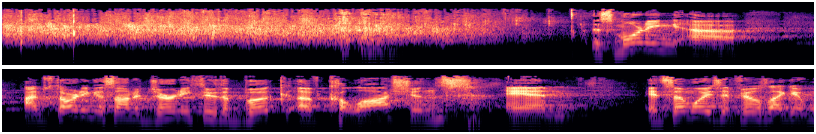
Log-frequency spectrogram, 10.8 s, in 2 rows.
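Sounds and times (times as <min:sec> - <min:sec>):
audience applause: 0:00.0 - 0:03.8
speech: 0:03.9 - 0:10.8.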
